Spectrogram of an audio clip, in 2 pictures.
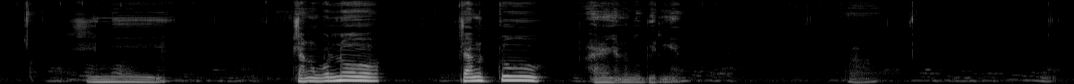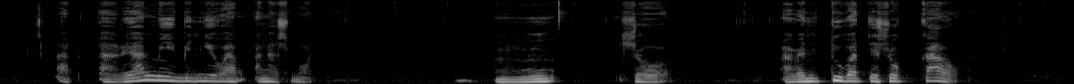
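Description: Nothing is technically wrong with the speech in this clip, and there are no times or causes to report.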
